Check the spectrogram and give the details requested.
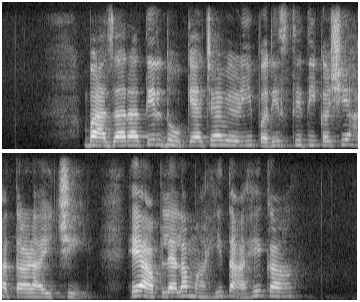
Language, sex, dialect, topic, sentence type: Marathi, female, Standard Marathi, banking, statement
